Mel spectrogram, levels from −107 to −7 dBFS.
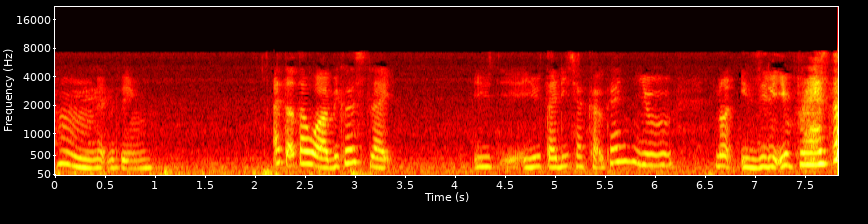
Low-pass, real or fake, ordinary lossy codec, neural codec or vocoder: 7.2 kHz; real; AAC, 32 kbps; none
